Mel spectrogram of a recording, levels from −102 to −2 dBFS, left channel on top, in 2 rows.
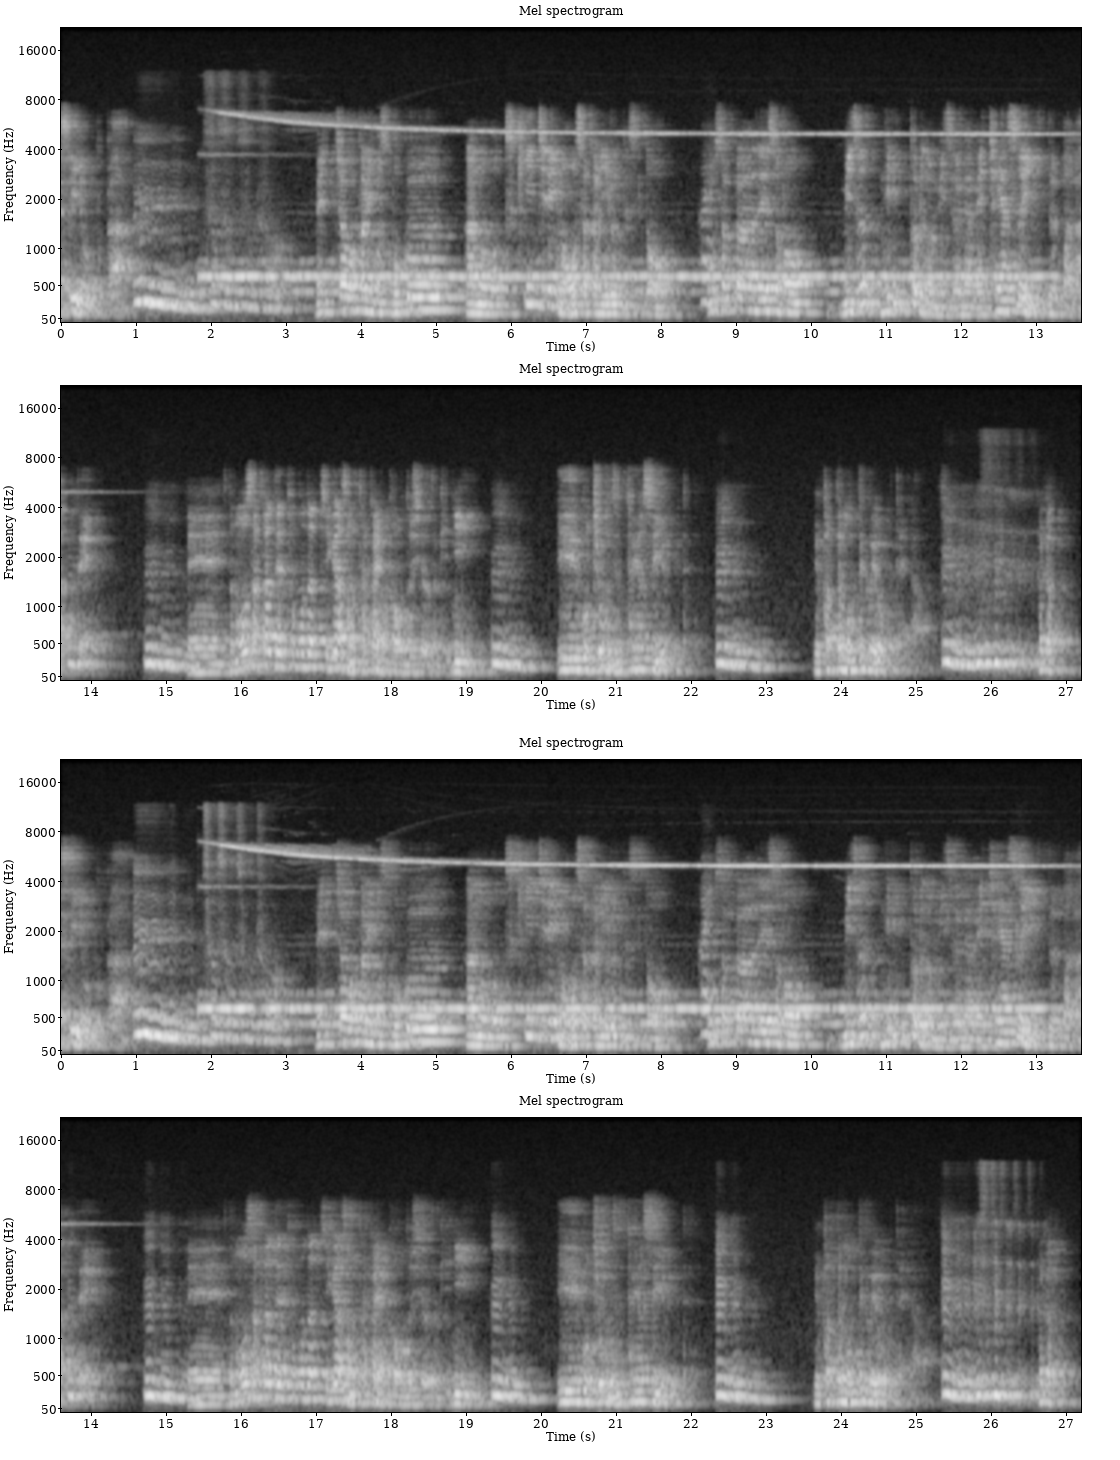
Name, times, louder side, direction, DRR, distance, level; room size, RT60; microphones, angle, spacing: voice 1, 0.0-0.9 3.4-5.1 5.4-8.0 8.6-9.9 10.4-14.0 15.3-19.1 20.2-21.7 23.6-25.1 26.6-26.8, equal, 30° left, 0 dB, 7.2 m, -20 dB
voice 2, 1.0-3.0 8.5-8.8 12.7-13.0 13.7-13.8 14.7-15.4 19.3-19.8 22.3-23.0 25.3-26.5, right 1 dB, 85° right, 2 dB, 7.8 m, -20 dB
sound 1, 1.8-13.9, right 4 dB, 45° right, 7.9 m, -21 dB
25.0 x 24.5 x 5.1 m, 0.77 s
head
